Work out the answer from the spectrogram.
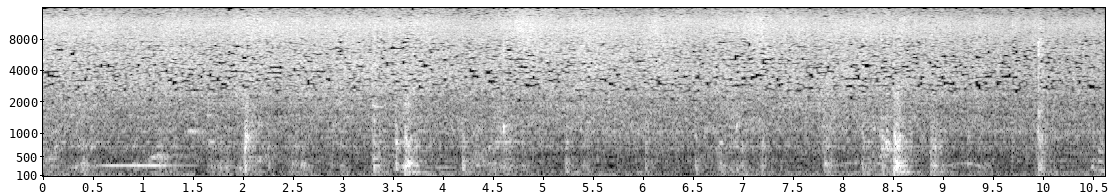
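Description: Chicken pieces with onion and tomato sizzling in oil in a non-stick kadai as they are stir-fried on medium flame, with the steady hiss of frying. A flat spatula scrapes and knocks against the pan now and then, with one sharper knock near the end.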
